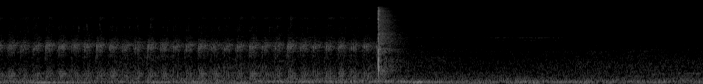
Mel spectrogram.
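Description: Steady fan whoosh with irregular light ticking and one sharp click before it quietens; a clicking fan, cause not clear. Cause suspected, not confirmed.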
